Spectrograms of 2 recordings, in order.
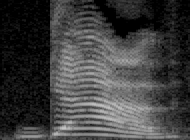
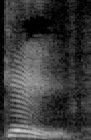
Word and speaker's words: gave: Gav. His mom gav, but we want gave. So super silent E has to be added to come over to make that A say its name.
